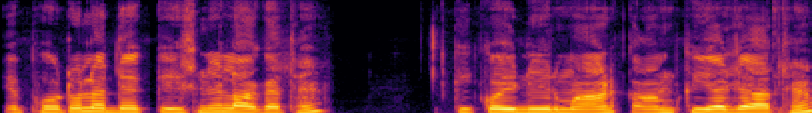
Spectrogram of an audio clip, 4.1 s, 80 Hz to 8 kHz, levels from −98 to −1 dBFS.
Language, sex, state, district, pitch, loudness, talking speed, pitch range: Chhattisgarhi, male, Chhattisgarh, Raigarh, 200 Hz, -15 LUFS, 220 wpm, 195-215 Hz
